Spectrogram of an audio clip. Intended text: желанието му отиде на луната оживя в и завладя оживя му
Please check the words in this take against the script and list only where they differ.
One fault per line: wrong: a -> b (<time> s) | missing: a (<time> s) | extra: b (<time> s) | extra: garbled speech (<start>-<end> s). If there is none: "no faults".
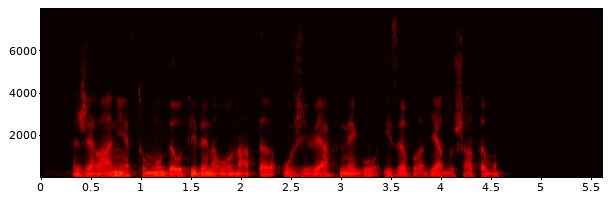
extra: да (1.2 s)
extra: него (3.0 s)
wrong: оживя -> душата (4.0 s)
